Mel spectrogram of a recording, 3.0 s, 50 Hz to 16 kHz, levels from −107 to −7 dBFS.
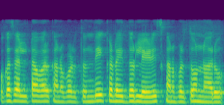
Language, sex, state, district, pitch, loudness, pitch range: Telugu, female, Andhra Pradesh, Srikakulam, 185 Hz, -16 LUFS, 175-190 Hz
